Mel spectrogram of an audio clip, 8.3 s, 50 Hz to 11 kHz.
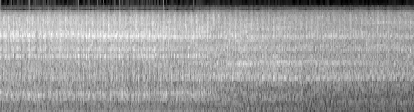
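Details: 1999 Ford F350 7.3L diesel, cold start after sitting for days, plugged in overnight, no check-engine light: diesel clatter with an uneven, lumpy beat near three per second; rough shaky idle, gone after restart; cause unknown.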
